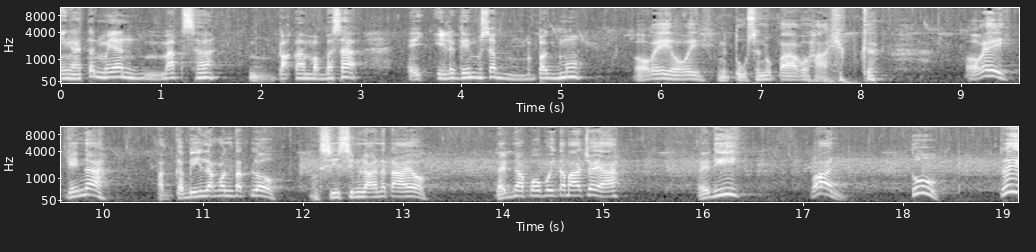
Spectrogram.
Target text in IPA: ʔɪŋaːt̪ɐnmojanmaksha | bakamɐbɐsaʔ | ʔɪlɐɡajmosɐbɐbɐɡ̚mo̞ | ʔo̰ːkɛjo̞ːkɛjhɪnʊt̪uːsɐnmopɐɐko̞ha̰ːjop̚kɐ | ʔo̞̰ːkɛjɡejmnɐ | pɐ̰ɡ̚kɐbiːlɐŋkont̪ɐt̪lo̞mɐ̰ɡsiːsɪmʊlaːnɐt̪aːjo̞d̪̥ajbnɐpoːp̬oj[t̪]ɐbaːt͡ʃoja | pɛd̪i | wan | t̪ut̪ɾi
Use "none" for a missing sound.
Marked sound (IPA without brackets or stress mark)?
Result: t̪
